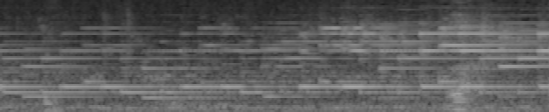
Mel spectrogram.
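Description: Background music: a slow melody of long held notes, several sounding together.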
